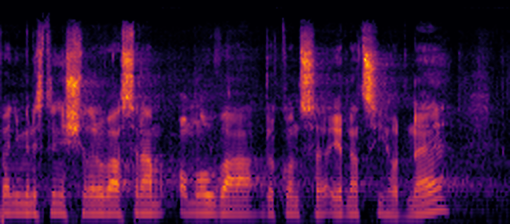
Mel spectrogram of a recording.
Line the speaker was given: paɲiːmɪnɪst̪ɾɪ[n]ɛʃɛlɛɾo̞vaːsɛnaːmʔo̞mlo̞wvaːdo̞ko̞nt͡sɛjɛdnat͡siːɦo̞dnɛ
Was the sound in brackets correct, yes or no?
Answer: no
